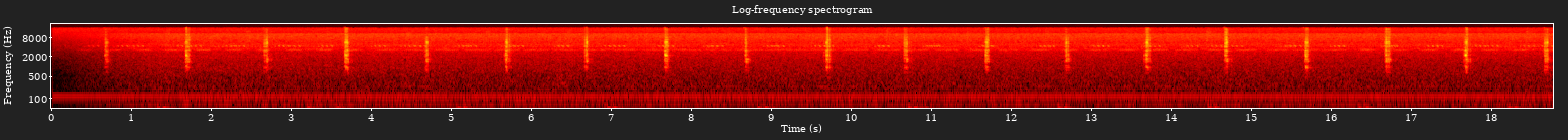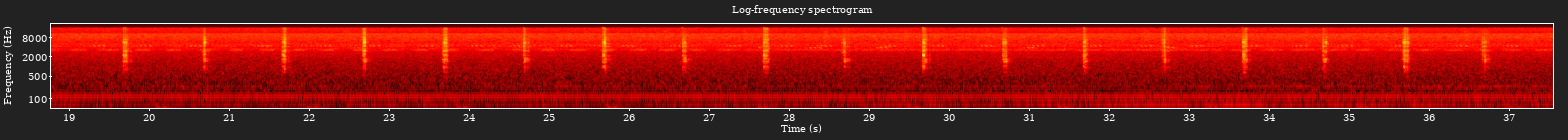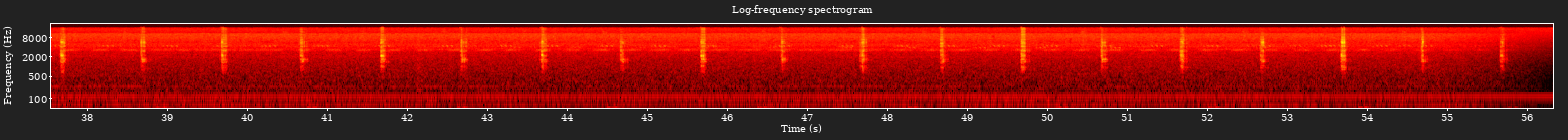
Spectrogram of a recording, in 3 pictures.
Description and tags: room amb in night with clock tik tak (tic-tac)
recorded by: blue spark
forest, tic-tac, background-sound, night, atmosphere, watch, wall, ambience, general-noise, background, ambient, tik, amb, atmospheric, atmos, noise, white-noise, room, atmo, tak, ambiance, soundscape, forest-night, clock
